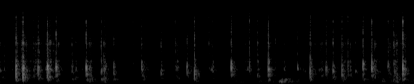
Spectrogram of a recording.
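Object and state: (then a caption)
Plastic object tapped with nails. A plastic object is tapped rapidly with long XXL acrylic nails, giving a fast run of about thirty sharp, clicky, keyboard-like taps. Each tap is short and dry with almost no ring, centered around 700 Hz with some bright edge and very little low end.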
